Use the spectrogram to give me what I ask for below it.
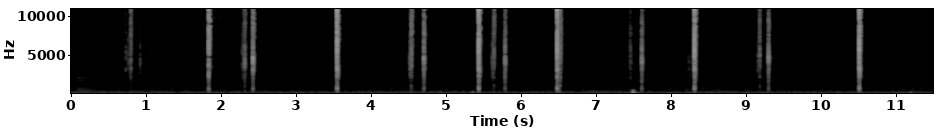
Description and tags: Pen Clicking 02
Clicking a pen
click, clicking, clicks, ink, OWI, pen, pops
